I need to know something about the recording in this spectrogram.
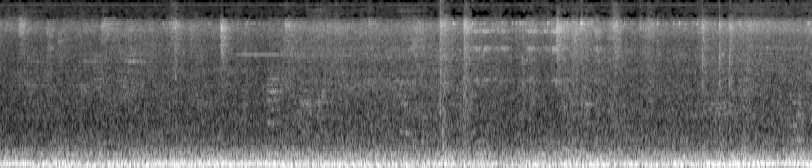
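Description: Traffic hums on the road nearby.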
